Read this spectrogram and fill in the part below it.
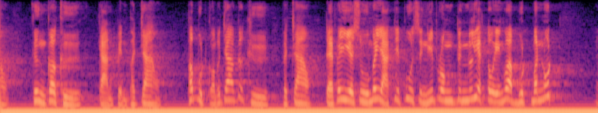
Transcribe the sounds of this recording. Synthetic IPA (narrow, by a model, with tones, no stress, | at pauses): w | sɯ˥˩ŋkɔː˥˩kʰɯː˧ | kaː˧npe˧npʰɾa˦˥t͡ɕaː˥˩w | pʰa˦˥bu˨˩t̪̚kʰɔː˩˦ŋpʰɾa˥t͡ɕaː˥˩wkɔː˥˩kʰɯː˧ | pʰɾa˦˥t͡ɕaː˥˩w | t̪ɛː˨˩pʰɾa˦˥jeː˧suː˧ma˥˩jaː˨˩k̚t̪ʰi˥˩pʰuː˥˩t̪̚si˨˩ŋniː˦˥pɾo˧ŋt͡ɕɯ˧ŋɾi˥˩ək̚t̪u˧əʔeː˧ŋwaː˥˩bu˨˩t̪̚ma˧nu˦˥t̪̚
